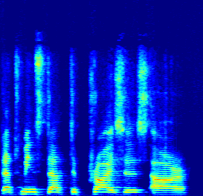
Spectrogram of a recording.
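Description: A woman's voice: lowish voice, level tone, slow. A young adult woman from Venezuela, a Spanish speaker, talking casually in an interview, laughing often and restarting sentences as she chooses her English words. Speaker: guest, rock climber.

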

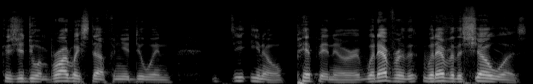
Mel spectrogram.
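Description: A middle-aged man speaks in a relaxed interview, thinking aloud and stumbling over restarts before landing his point. His voice sits in an ordinary middle register. The sound is close and dry, with no room around it. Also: medium pitch, dry recording. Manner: halting, restarts often, animated when recalling singing. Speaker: guest singer. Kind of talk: casual interview conversation.

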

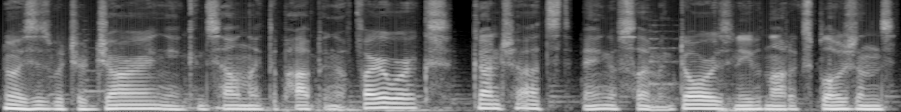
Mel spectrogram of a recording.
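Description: A man narrates a scripted horror story. His voice sits fairly low, and soft music runs faintly underneath. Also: fairly even intonation, normal speed.

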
